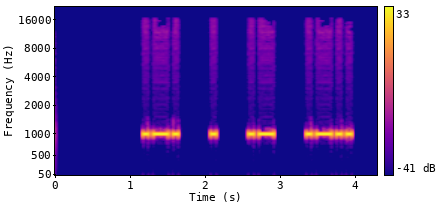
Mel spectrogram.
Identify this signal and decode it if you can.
Morse code, heard as a keyed tone, about 18 wpm, spaced as for 12 wpm, 1000 Hz. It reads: REAL
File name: qotdfiles / 12wpm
